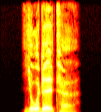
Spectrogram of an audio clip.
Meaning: inflection of jodeln: 1. first/third-person singular preterite 2. first/third-person singular subjunctive II
- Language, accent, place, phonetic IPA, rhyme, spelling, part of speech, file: German, Germany, Berlin, [ˈjoːdl̩tə], -oːdl̩tə, jodelte, verb, De-jodelte.ogg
